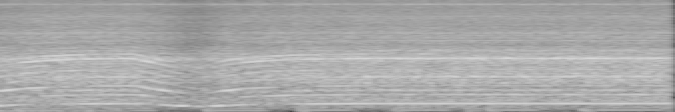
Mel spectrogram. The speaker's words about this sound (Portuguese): Olha só que lindo, né? Deixa eu desligar esse liquidificador aqui um pouquinho.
